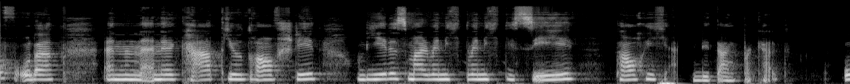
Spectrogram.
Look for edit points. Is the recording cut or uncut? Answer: cut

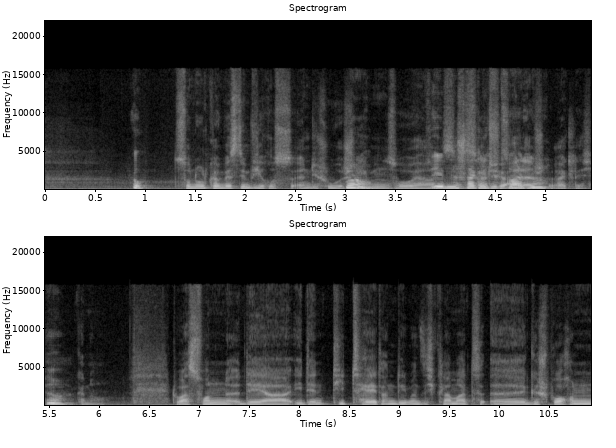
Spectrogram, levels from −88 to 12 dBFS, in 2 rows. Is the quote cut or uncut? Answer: uncut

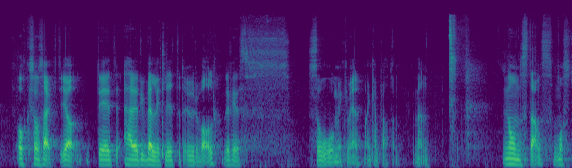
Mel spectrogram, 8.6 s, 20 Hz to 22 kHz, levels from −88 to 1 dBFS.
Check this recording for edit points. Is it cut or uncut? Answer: uncut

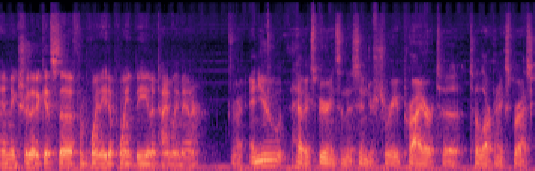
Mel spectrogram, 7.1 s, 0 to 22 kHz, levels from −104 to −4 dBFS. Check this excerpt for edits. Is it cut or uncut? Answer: uncut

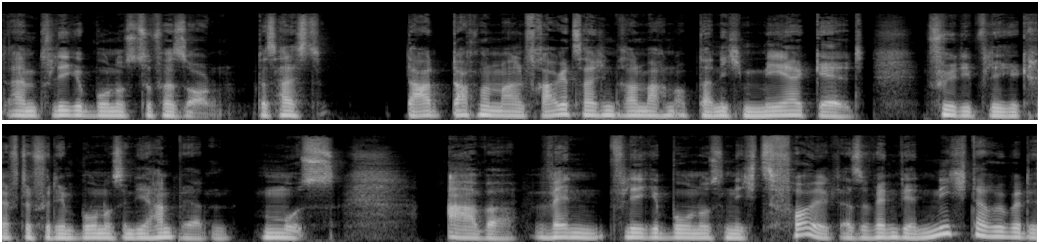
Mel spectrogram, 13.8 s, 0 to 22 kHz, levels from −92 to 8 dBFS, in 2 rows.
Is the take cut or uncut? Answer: cut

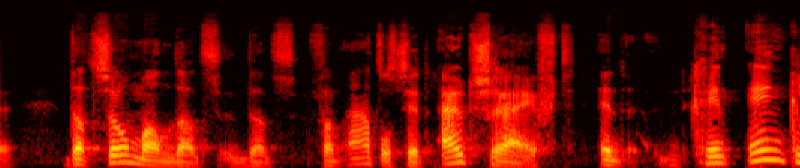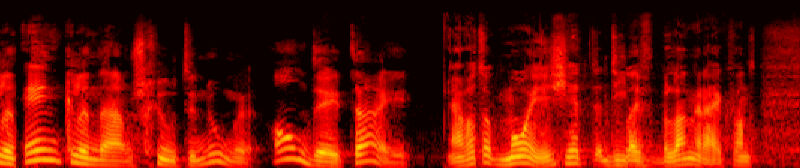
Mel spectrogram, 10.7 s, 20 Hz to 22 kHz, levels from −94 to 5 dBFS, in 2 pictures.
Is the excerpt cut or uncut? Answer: cut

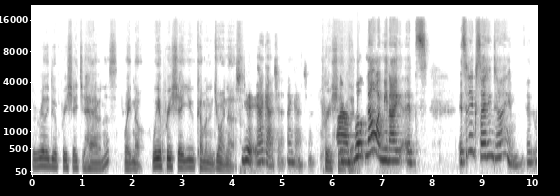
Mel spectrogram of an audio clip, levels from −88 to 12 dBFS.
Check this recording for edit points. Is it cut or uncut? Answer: cut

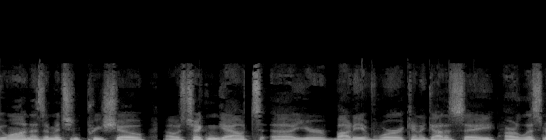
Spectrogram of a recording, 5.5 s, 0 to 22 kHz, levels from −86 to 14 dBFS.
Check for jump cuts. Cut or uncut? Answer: cut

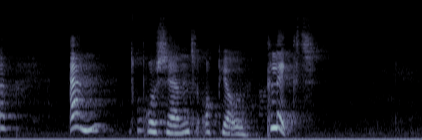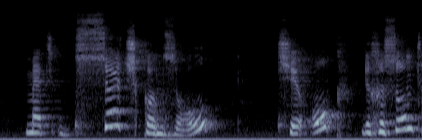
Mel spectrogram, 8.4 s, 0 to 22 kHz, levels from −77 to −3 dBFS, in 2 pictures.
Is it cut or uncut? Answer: cut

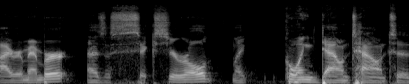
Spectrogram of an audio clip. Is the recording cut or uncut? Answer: uncut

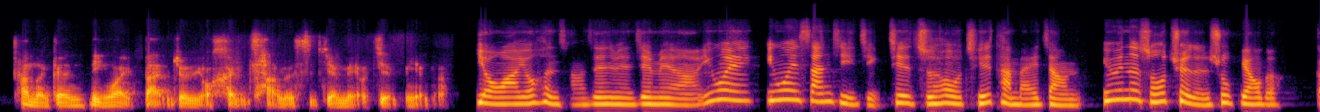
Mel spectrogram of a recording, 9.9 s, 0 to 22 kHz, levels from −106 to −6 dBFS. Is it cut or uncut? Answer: cut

